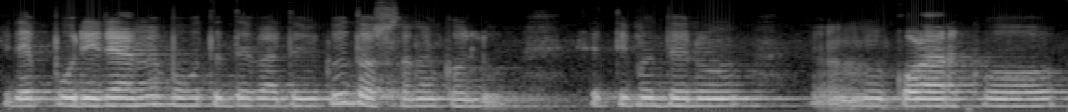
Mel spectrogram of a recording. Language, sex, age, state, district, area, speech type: Odia, female, 30-45, Odisha, Mayurbhanj, rural, spontaneous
